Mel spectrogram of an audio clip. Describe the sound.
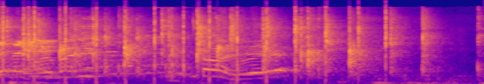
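A small group of radio studio hosts at Buzz Radio applauds a colleague's first on-air column, rapid uneven claps running steadily for a few seconds while voices call out and cheer over the clapping.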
